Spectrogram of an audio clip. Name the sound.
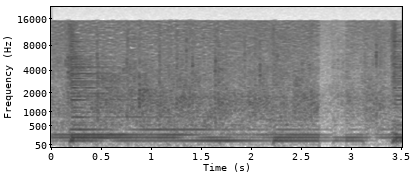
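audience applauding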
